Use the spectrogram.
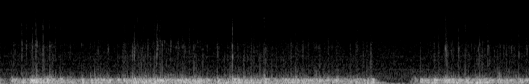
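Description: Fingertips squeeze, rub and scratch colorful gelatin gummy bears stuck all over a microphone head, forming a solid dome. The result is a dense, muffled, low rumbling squish with faint crackly ticks on top. It drops away briefly near the four-second mark, then resumes.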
